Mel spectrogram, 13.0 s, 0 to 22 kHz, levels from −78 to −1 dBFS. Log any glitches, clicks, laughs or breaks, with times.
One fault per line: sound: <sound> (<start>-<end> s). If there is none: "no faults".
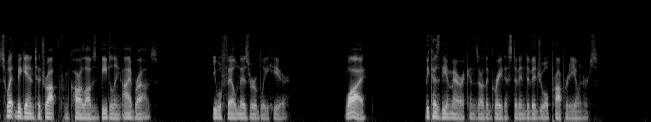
no faults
